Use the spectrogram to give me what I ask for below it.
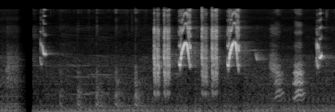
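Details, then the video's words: Tame black-winged myna singing actively while bobbing its head: a few squawky notes, then harsh broadband bursts mixed with short arched whistles rising and falling, delivered in quick irregular sequence. "burung jalak putih jinak gacor mangut manggut"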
